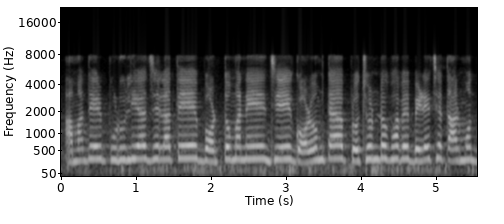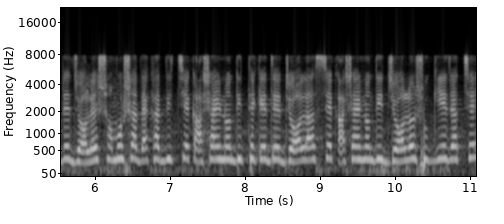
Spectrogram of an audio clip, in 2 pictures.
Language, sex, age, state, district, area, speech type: Bengali, female, 18-30, West Bengal, Purulia, rural, spontaneous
